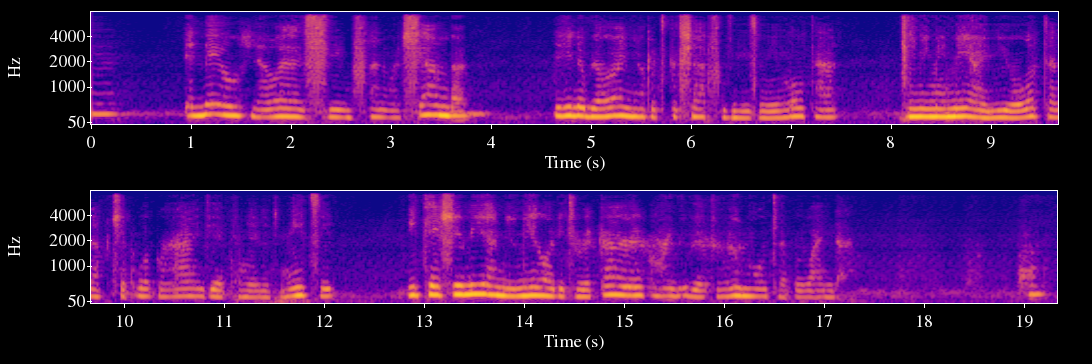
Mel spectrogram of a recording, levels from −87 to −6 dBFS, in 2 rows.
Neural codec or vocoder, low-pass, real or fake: codec, 16 kHz, 1.1 kbps, Voila-Tokenizer; 7.2 kHz; fake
